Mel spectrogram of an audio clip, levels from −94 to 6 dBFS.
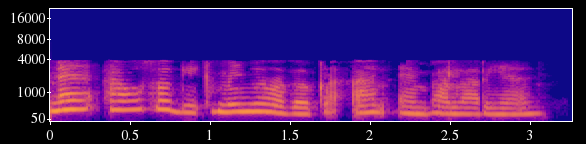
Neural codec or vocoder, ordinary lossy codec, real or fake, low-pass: codec, 16 kHz, 2 kbps, FreqCodec, larger model; AAC, 16 kbps; fake; 7.2 kHz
